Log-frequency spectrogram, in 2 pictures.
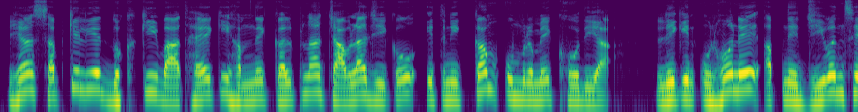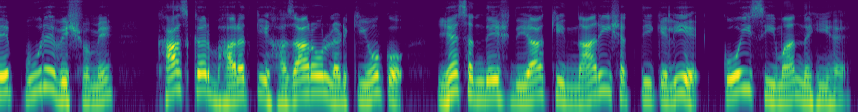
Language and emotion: Hindi, neutral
